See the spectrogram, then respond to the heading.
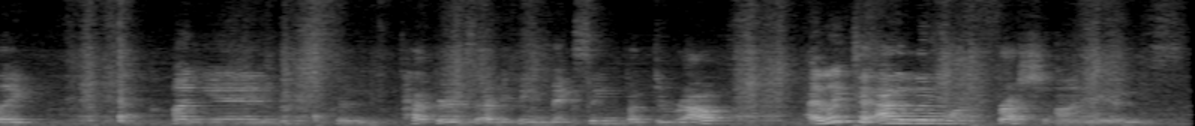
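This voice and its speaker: A bubbly young woman in her twenties from Miami, giving a chatty, giggly cooking demo in a home kitchen. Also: on the high side. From Miami, Florida. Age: 20s. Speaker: cooking show contestant. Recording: echoey room, distant mic, noisy.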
